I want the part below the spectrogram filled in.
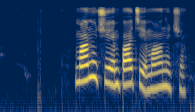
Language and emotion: Russian, angry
